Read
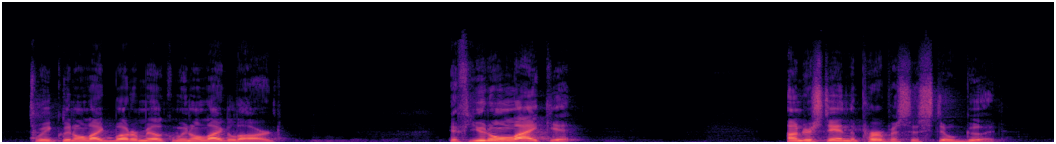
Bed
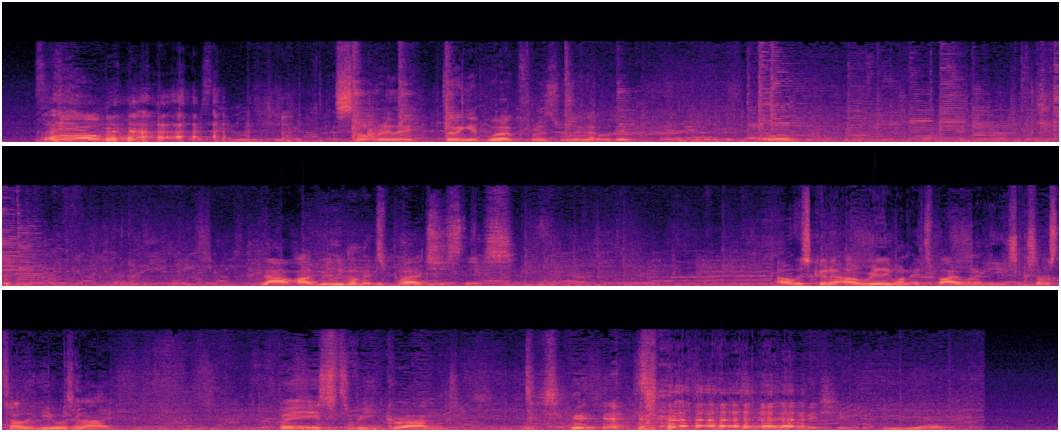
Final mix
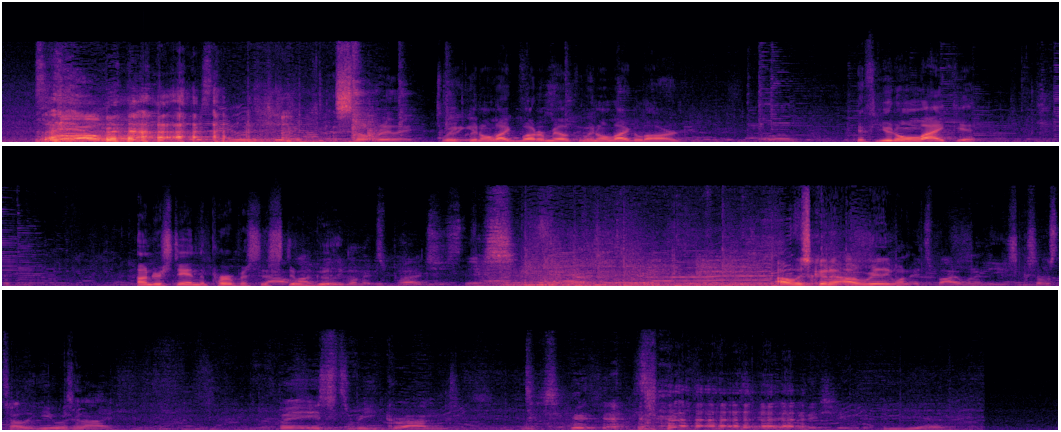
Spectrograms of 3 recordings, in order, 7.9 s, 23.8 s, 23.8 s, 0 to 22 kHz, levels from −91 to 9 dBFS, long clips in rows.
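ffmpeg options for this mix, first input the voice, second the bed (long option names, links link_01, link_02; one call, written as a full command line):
ffmpeg -i stem1.wav -i stem2.wav -filter_complex "[0:a]adelay=3050,volume=-6dB[link_01];[1:a]volume=20dB,afade=type=out:start_time=2.11:duration=0.94:silence=0.0891251,afade=type=in:start_time=11.4:duration=0.58:silence=0.0841395,afade=type=out:start_time=13.24:duration=1.59:silence=0.105925[link_02];[link_01][link_02]amix=inputs=2:normalize=0" out.wav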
